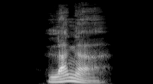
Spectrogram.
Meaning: inflection of lang: 1. strong/mixed nominative masculine singular 2. strong genitive/dative feminine singular 3. strong genitive plural
- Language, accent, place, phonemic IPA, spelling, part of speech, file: German, Germany, Berlin, /ˈlaŋɐ/, langer, adjective, De-langer.ogg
